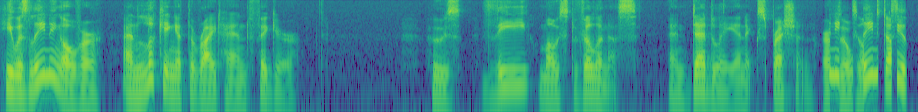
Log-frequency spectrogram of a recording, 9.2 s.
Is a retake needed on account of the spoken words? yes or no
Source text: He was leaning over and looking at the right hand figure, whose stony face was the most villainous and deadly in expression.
yes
